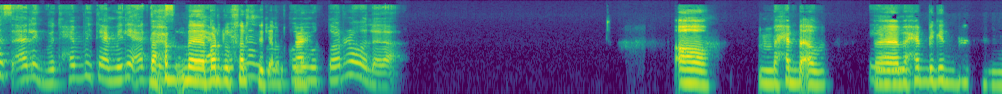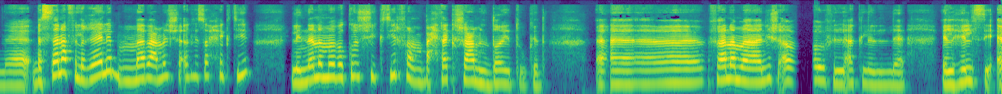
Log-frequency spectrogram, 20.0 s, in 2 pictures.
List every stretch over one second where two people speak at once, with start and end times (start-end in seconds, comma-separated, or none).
1.5-3.1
